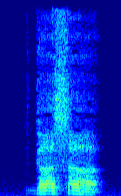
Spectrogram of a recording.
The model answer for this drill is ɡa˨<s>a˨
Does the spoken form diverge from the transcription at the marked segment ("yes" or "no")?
no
